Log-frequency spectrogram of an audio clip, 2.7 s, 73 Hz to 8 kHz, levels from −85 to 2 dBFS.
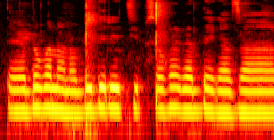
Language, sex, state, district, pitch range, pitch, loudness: Chakma, female, Tripura, Dhalai, 195-210 Hz, 205 Hz, -22 LUFS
